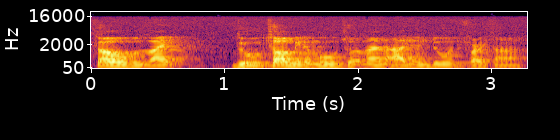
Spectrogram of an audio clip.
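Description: A man's voice: mid-range voice, fast, fairly bright tone, reverberant, low-quality recording. A man telling his story in a casual interview, slangy and emotional, laughing and choking up as he talks. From Milwaukee.

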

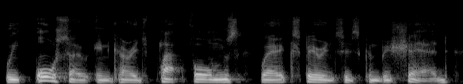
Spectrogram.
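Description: A man giving measured, earnest, thoughtful answers as a guest speaker at a public talk. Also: fairly low pitch, mellow.

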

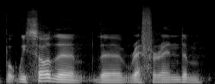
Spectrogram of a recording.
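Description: Older guy, lowish voice, thinks aloud and restarts a lot. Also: fairly even intonation, a little mellow. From Scotland. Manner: thoughtful, halting restarts. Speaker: author guest. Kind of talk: interview answers.

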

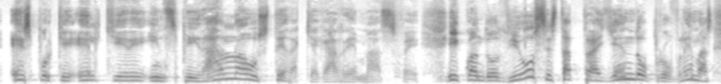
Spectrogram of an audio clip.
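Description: A male pastor preaching a sermon with passion, calling out to the congregation and swinging from hushed to shouting. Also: a little high, gravelly, husky. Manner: calls out to congregation.

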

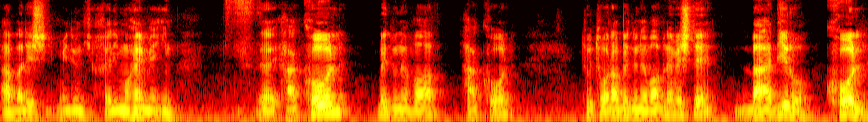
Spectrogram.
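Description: A man's voice: mid-range voice, creaky, husky. A man teaching a religious lesson as a rabbi, explaining step by step and asking questions that he answers himself. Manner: explanatory, counts gematria aloud, asks and answers himself. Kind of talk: Torah lesson in Persian.

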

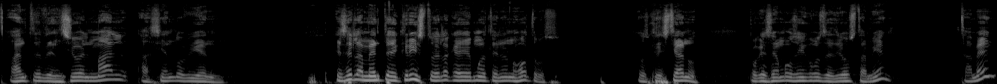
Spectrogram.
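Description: An older man preaching a bilingual sermon, mixing Spanish and English, with frequent amens and hallelujahs and sudden drops into a soft, low voice. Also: dry recording, clean studio sound. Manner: preaches with exclamations of amen and hallelujah; switches between Spanish and English.

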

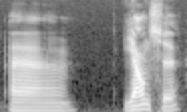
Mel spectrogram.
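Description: A man's voice: lowish voice, steady tone, extremely slow, smooth, dry recording. Frank man, dry close sound. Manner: opinionated, frank. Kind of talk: casual chat.

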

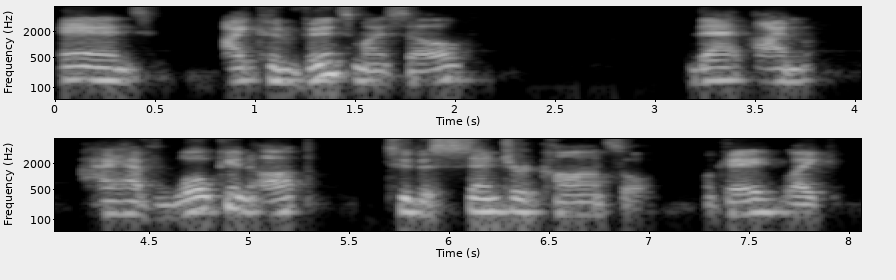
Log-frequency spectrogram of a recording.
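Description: A man's voice: mid-range voice, takes it slowly, pushed and bright, husky, rough recording. A man from the United States telling a rambling story in casual podcast chat, filling nearly every phrase with "like". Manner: rambling, heavy use of "like", restarts.

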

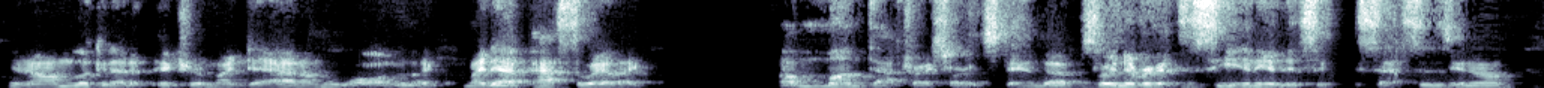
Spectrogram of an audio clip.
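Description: Profane comedian telling stories in an echoey room. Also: male voice, lowish voice, steady tone, quick pace, a bit bright. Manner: loose, profane storytelling with quoted dialogue. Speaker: stand-up comedian guest. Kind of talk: casual storytelling interview. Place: room at home.

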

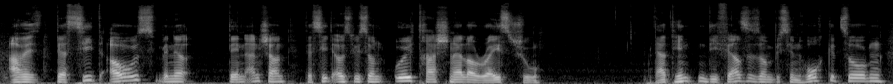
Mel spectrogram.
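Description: A man with a mid-range, gravelly voice chats casually as a podcast co-host. He's enthusiastic and colloquial, dropping bits of English slang into what is a relaxed podcast conversation and product review.

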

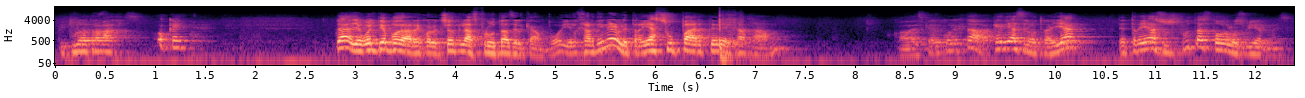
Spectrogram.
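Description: A man's voice: a little fast, reverberant. A man, a rabbi teaching a class, telling stories and acting out the dialogue. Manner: animated, acts out dialogue with shifting pitch. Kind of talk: storytelling lesson.

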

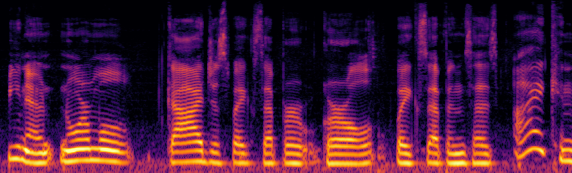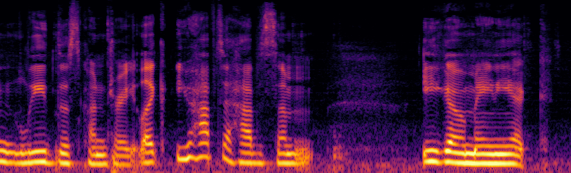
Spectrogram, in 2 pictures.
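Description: A woman chatting casually with a co-host, animated and quick to laugh. She jumps in over her partner's lines. Her voice sits a little low for a woman. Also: a little hiss or hum. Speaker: podcast co-host. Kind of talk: casual chat.

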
